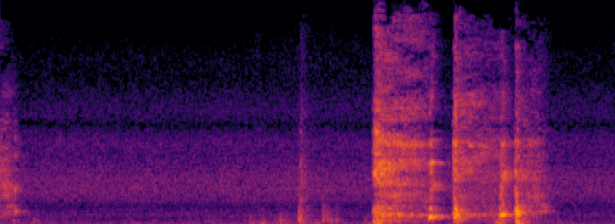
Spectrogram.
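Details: Girl coughing: a short run of about three loud, harsh coughs after a few quieter throat sounds.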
